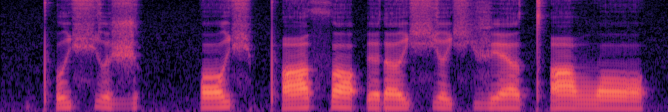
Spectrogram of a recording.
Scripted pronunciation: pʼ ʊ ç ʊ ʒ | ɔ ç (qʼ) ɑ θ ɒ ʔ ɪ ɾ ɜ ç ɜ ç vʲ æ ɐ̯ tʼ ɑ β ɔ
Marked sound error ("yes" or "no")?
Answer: yes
